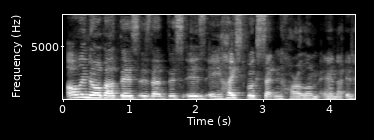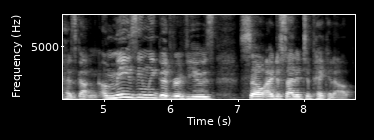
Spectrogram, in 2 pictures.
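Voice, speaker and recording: A woman's voice: medium pitch, moderate pace, darkish tone. A woman vlogging a casual book haul, chatty and rambling, losing her voice and often unsure of the details.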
